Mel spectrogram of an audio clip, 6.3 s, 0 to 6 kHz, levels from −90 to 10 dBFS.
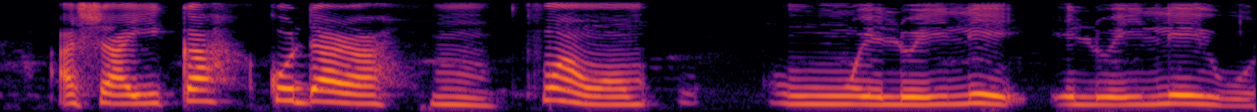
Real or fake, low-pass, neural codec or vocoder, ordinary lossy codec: real; 5.4 kHz; none; none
